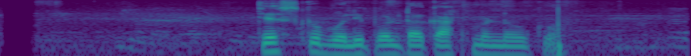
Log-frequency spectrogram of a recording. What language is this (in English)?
Nepali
